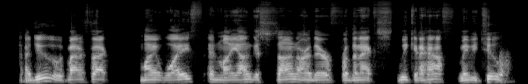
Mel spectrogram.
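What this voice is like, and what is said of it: Canadian accent. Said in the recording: “I hear the Canadian accent”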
